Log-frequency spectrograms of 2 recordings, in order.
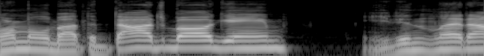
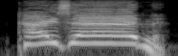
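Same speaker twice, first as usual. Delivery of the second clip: high cry of alarm; screamed name; 12 semitones higher, 4 dB louder than usual. A narrator's reading. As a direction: scream out to a friend in danger. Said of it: "I screamed".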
